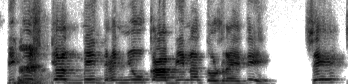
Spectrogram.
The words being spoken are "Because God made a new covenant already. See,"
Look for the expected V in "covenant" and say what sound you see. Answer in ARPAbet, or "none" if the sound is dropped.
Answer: B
